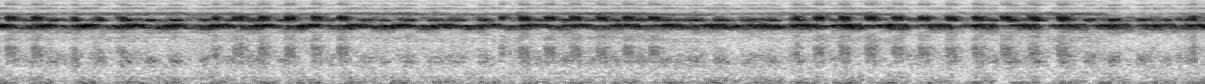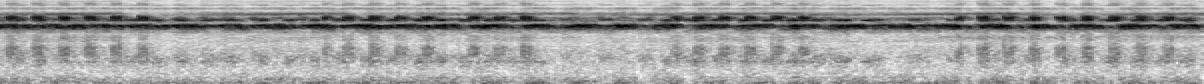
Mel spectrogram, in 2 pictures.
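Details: Autumn insect chorus in a Japanese garden as dawn approaches, many singers at once: continuous shrill ringing bands overlaid with rhythmic pulsed trills, swelling in bursts every couple of seconds.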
